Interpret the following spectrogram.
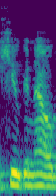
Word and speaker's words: Huguenot: what's a French Huguenot if I'm gonna say it correctly it would be Hyuga no but what's a French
